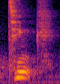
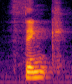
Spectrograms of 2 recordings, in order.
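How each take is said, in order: First: The word begins with a t sound. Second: The word begins with a th sound. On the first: The speaker calls it wrong. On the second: The speaker calls it right.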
